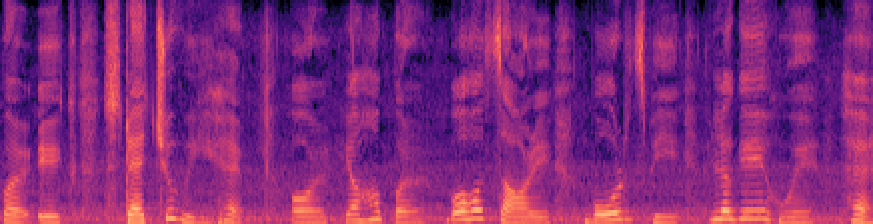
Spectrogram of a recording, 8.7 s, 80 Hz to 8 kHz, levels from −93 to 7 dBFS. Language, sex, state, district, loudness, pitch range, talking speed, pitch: Hindi, female, Himachal Pradesh, Shimla, -19 LUFS, 190-275 Hz, 105 wpm, 225 Hz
